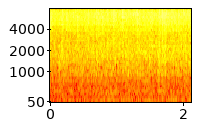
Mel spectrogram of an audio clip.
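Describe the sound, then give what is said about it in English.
A steak sizzles as it cooks. Its soft, steady crackling hiss runs the whole time without a break. “I'm going to give that another 30 seconds or so, and then I'm going to flip the steak and see where we're going.”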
